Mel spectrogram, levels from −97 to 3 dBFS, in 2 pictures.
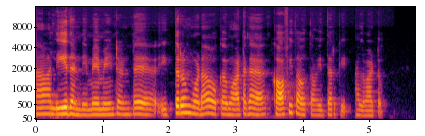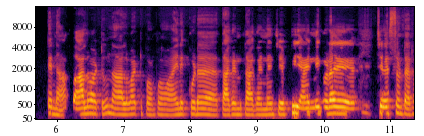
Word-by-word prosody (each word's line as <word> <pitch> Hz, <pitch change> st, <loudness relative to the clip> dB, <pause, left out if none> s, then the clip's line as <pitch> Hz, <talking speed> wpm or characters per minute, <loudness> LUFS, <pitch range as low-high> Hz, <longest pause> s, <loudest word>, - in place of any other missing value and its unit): ఆ! 195 Hz, -, -2 dB, 0.3 s
లేదండి. 195 Hz, -4 st, +4 dB
మేమేంటంటే, 185 Hz, +2 st, -2 dB, 0.4 s
ఇద్దరం 225 Hz, +7 st, +2 dB
గూడా 195 Hz, 0 st, -1 dB, 0.2 s
ఒక 200 Hz, -, -7 dB, 0.2 s
మాటగా 190 Hz, +3 st, -2 dB, 0.3 s
కాఫీ 180 Hz, +7 st, +2 dB
తాగుతాం, 175 Hz, -4 st, -4 dB
ఇద్దరికీ 175 Hz, +2 st, -9 dB, 0.2 s
అలవాటు. 155 Hz, -1 st, -8 dB, 0.7 s
టే 220 Hz, -, +1 dB
నాకు 160 Hz, -, -6 dB
ఆ -, -, +4 dB
అలవాటు. 205 Hz, -1 st, +1 dB
నా -, -, 0 dB
అలవాటు 195 Hz, +2 st, -3 dB
పాపం 175 Hz, 0 st, -5 dB
ఆయనకి 185 Hz, +2 st, -3 dB
కూడా 190 Hz, -1 st, +1 dB, 0.3 s
తాగండి, 180 Hz, +2 st, 0 dB
తాగండి 175 Hz, +1 st, -1 dB
అని 180 Hz, -, -9 dB
చెప్పి 185 Hz, +5 st, +2 dB
ఆయన్ని 195 Hz, +3 st, +2 dB
గూడాయే 215 Hz, 0 st, +7 dB, 0.5 s
చేస్తుంటాను. 215 Hz, -3 st, +2 dB
185 Hz, 145 wpm, -18 LUFS, 175-205 Hz, 0.7 s, గూడాయే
